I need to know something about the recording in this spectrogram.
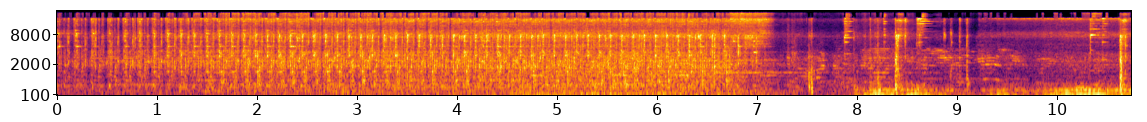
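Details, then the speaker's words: Sewing machine after needle bar timing adjusted and nut tightened, fixing repeated needle breaking; fast, even stitching clatter with no snaps or hard knocks before stopping; sewing cleanly. "ये check करें दोस्तों, ये बिल्कुल अच्छे तरीके से सिलाई कर रही है। अब ये सुई नहीं तोड़ रही।"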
